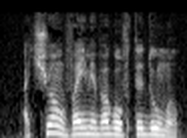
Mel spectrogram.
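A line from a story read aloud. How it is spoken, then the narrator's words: Grumbling. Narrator (Russian): проворчала Талия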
